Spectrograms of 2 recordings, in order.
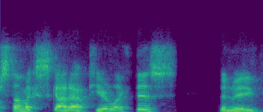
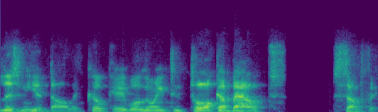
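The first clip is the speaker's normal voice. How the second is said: put-on, fussing character voice. Showing the voice taken from an aunt for a character: Roz voice. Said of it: "that was the voice I got".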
